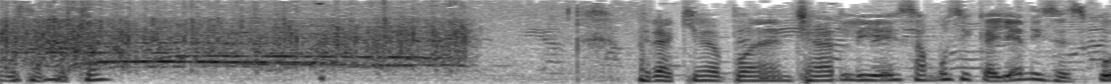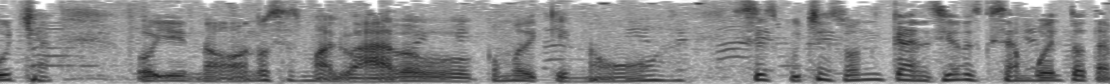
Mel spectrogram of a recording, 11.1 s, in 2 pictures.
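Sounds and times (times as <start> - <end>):
speech: 0.0 - 0.7, 3.2 - 11.1
audience applause: 0.0 - 2.4.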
